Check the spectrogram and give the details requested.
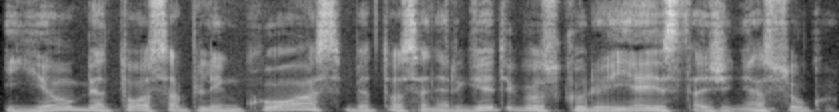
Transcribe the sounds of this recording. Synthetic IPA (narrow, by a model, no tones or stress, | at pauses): jɛʊbʲɛtt̪oːsɐpʲlʲɪŋkʰoːsbʲɛt̪oːsɛnʲɛɾʲɡʲæːt̪ʲɪkoːskʊɾʲoːjiɛɪst̪ɐʒʲɪnʲɛsʊkʊ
